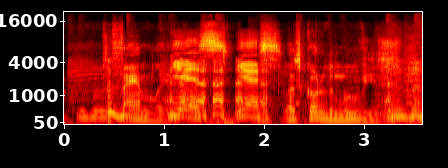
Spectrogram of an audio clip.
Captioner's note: Rhea laughs; chuckles; instrumental jazz music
